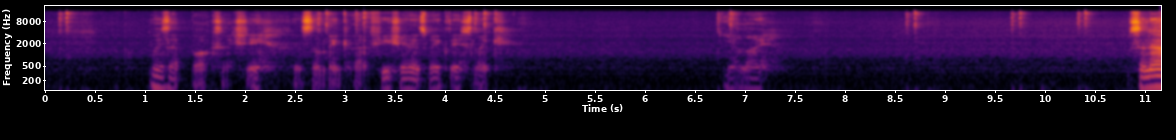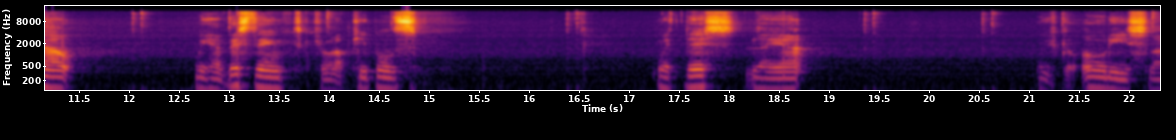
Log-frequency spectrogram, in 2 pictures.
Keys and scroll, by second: 14.8 ctrl+z.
